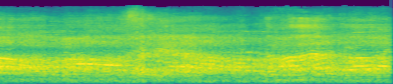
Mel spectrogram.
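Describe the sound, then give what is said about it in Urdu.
A large crowd chanting the Naara-e-Haidari slogan, heard as a dense, sustained roar of many voices that stays loud and steady throughout. “بلند آواز سے نعرہ حیدری دل پٹے کو منوارے ہوں گے.”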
